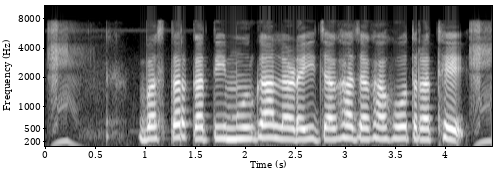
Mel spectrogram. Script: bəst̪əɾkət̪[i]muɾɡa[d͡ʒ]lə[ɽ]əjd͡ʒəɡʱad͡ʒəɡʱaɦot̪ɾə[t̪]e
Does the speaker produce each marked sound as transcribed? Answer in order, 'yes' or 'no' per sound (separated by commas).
yes, no, yes, no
